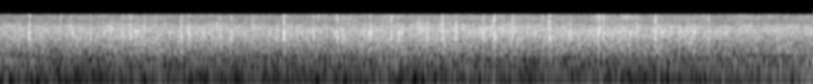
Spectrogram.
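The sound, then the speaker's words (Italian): A crowd claps steadily in sustained applause of gratitude for the Bishop of Taranto, one year after his nomination, dense and even throughout, with many hands producing a continuous patter and no voices standing out. “Vogliamo fare anzitutto gli auguri perché ieri ha fatto un anno da quando è stato nominato Vescovo di Taranto e gli facciamo ancora un applauso grande di gratitudine per questo.”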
